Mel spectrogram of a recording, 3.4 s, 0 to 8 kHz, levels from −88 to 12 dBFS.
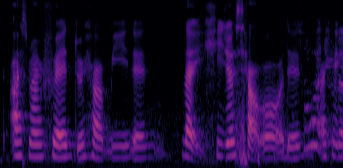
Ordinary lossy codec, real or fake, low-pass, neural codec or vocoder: none; real; none; none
